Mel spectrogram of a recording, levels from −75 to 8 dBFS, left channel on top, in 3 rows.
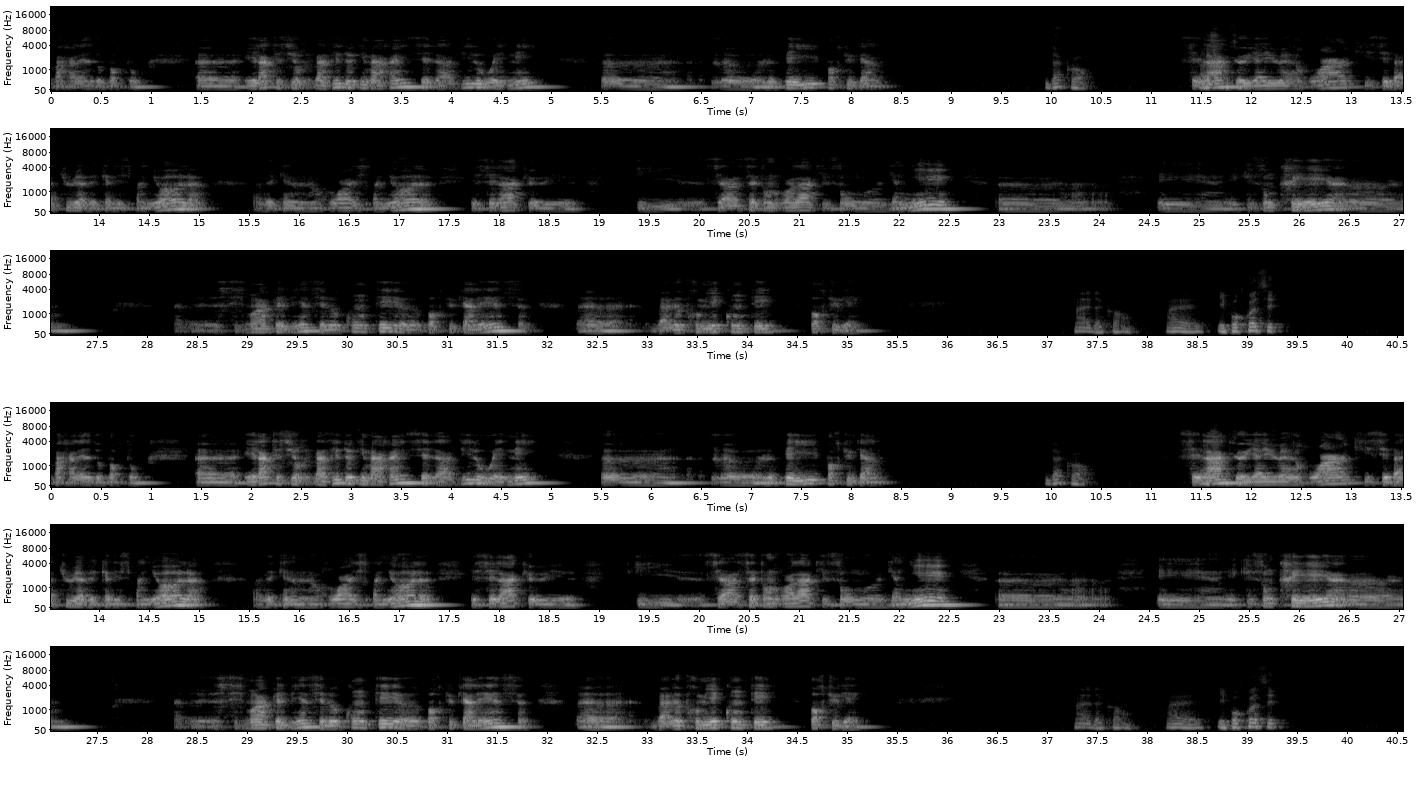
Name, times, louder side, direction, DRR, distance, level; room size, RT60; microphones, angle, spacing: voice 1, 0.0-5.1 5.5-8.4 11.3-19.0 19.4-27.4 28.3-35.3, right 4 dB, 75° right, 0.5 m, -31 dB
voice 2, 9.9-10.4 11.5-11.7 37.3-37.9 38.2-39.3, left 1 dB, 10° left, 0.4 m, -37 dB
4.7 x 2.5 x 2.8 m
head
